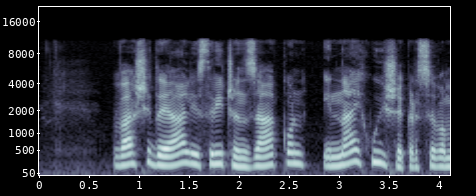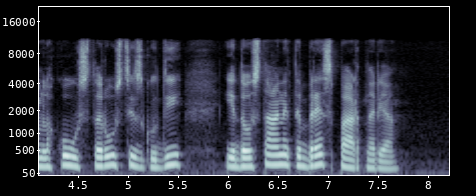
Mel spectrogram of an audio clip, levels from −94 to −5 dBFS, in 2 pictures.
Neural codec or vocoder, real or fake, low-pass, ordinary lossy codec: none; real; 10.8 kHz; none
